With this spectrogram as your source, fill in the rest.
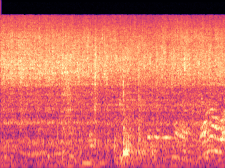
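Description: Fish sizzling as it fries in a pan over a wood fire, a steady broadband crackle and hiss running throughout at moderate loudness, with faint speech in the background.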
